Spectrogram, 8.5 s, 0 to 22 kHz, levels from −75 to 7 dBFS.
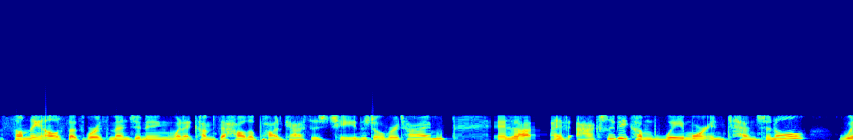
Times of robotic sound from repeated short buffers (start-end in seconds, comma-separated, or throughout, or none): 4.37-5.61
